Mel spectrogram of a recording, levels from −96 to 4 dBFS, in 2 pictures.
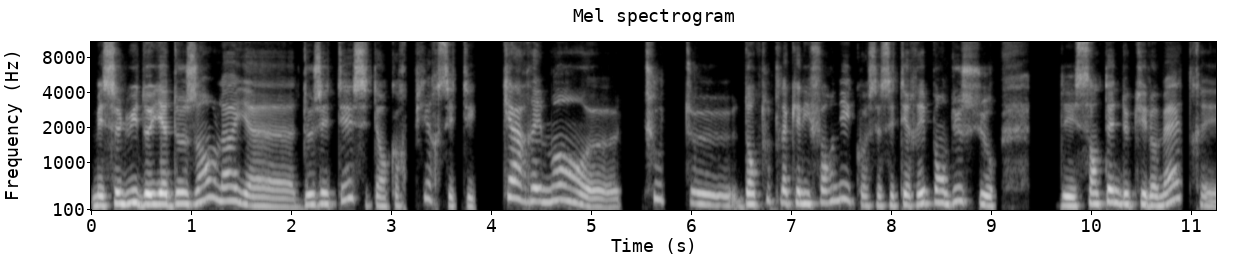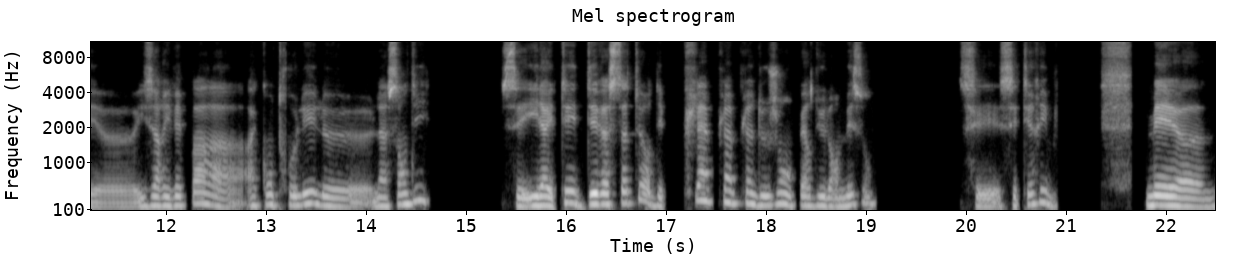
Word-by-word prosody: mais 180 +1 +4
celui 215 +5 +6
d'il 200 0 +9
y 205 - +10
a 200 - +9
2 210 +3 +3
ans 305 +6 -1
là, 265 -2 0
il 245 - -2
y 200 - +2
a 160 -4 -2
2 195 +7 +1
étés, 240 +10 -1
c'était 180 - +1
encore 170 +1 -6
pire, 300 -2 -9
c'était 165 -1 -4 0.3
carrément, 255 - 0
heu, 150 -1 -3 0.2
toute, 300 -3 -5 0.3
heu, 190 -4 0
dans 205 -1 +2
toute 250 +7 -12
la 230 - +1
Californie, 230 +6 -1
quoi. 185 -7 -8
Ça 180 0 -4
s'était 180 +2 -1
répandu 220 +5 0
sur 190 -8 0 0.7
des 175 -1 +5
centaines 210 +5 +3
de 205 - +3
kilomètres 200 - -1
et 80 -1 -4
heu, 75 0 -9
ils 165 +2 -2
arrivaient 175 0 -1
pas 215 -1 -1 0.4
à - - -14
à 175 - -3
contrôler 190 +3 -2
le 165 -4 -4
l'incendie. 200 +10 +1 0.7
C'est 165 - +1
il 175 +1 +5
a 175 - +5
été 225 +7 0
dévastateur, 205 +3 +3
des 165 -2 -5 0.2
plein, 270 -2 -2
plein, 235 -3 -2
plein 215 -1 -2
de 180 -2 -1
gens 205 +3 -1
ont 180 - -5
perdu 175 -1 -2
leur 165 -1 -4
maison. 190 +6 -3 0.8
C'est 80 0 -4
c'est 170 - -3
terrible 200 -2 -4 0.9
mais, 180 -1 +7
heu, 155 -1 -1
195 Hz, 170 wpm, -23 LUFS, 170-220 Hz, 0.9 s, y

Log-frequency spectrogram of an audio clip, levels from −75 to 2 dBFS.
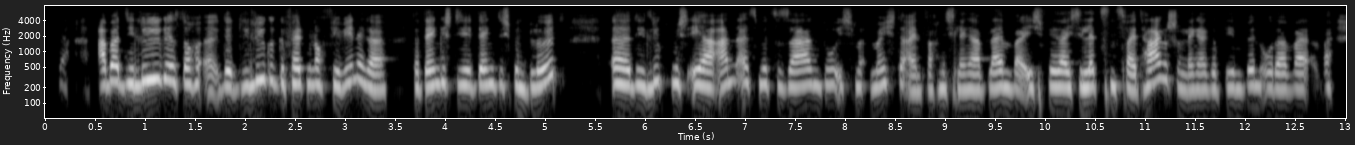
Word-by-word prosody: Ja. - - -19 0.3
Aber 270 -1 +6
die 235 +1 0
Lüge 285 +5 +5
ist 255 -2 0
doch 235 0 +1
äh, - - -6
d-die 205 +1 +1
Lüge 275 +5 +1
gefällt 235 0 +1
mir 230 - -4
noch 230 -2 -1
viel 215 -2 -2
weniger. 220 -7 0 0.2
Da 200 - -4
denke 215 +5 +3
ich, 230 -1 -6
die 225 -1 -1
denkt, 225 +2 +1
ich 220 0 -8
bin 205 -4 -1
blöd. 225 - +1 0.4
Äh, 235 -2 +5
die 220 0 -2
lügt 255 +6 -4
mich 240 -3 -3
eher 215 -2 +4
an, 215 +6 +1
als 250 +1 -5
mir 230 -1 -4
zu 210 -1 -11
sagen: 215 +2 +1
„Du, 225 0 -6
ich 210 0 -10
m 205 - -5
möchte 225 +4 -5
einfach 175 +1 -5
nicht 190 -1 -7
länger 185 0 0
bleiben, 200 +2 -1
weil - - 0
ich 185 -2 -7
vielleicht 205 -2 +2
die 200 - -1
letzten 205 0 0
2 200 -4 +1
Tage 230 +11 +4
schon 200 -8 -8
länger 185 +1 -4
geblieben 190 +1 -8
bin 220 0 -2
oder 190 -3 -3
weil 190 -1 0
weil“ 205 0 -9
215 Hz, 250 wpm, -24 LUFS, 195-235 Hz, 0.4 s, Aber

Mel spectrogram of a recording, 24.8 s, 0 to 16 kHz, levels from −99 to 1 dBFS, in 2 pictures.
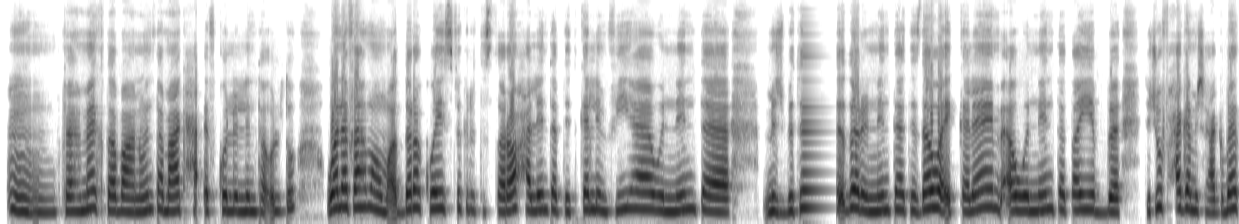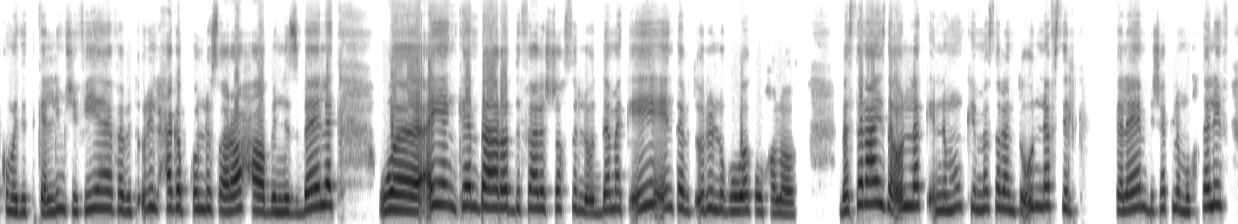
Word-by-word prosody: إمم، 220 -4 -1
فاهماك 235 +5 -1
طبعًا، 230 -2 +1
وأنت 255 +4 -1
معاك 240 -1 +2
حق - - -4
في 250 - -11
كل 240 -1 0
اللي 235 0 +1
أنت 230 -1 -2
قُلته، 235 +6 -4 0.3
وأنا 290 +3 +5
فاهمة 295 -2 +1
ومقدرة 260 +4 +2
كويس 270 -1 0
فكرة 260 -3 -8
الصراحة 235 +4 +1
اللي 245 +1 +2
أنت 255 +1 -2
بتتكلم 245 +1 -2
فيها، 265 +3 -1
وإن 235 -3 +1
أنت 245 -3 +2 0.3
مش 225 -1 -1
بتقدر 285 +3 +1
إن 230 0 +2
أنت 250 +2 -1
تذوّق 260 +3 +3
الكلام، 250 +6 -1
أو 240 0 +3
أنت 250 +3 0
طيب 250 -3 0 0.3
تشوف 275 +5 -3
حاجة 275 +1 +1
مش 240 -3 -3
عاجباك 220 +6 0
وما 230 -3 +1
تتكلمش 220 +3 -4
فيها، 280 +2 -1
فبتقول 245 -1 -4
لي 295 - +1
الحاجة 275 +1 -1
بكل 275 -1 -3
صراحة 245 0 +3
بالنسبة 220 +5 +1
لك، 330 0 +3 0.4
وأيًا 270 +7 +4
كان 315 -1 +3
بقى 290 -2 +4
رد 290 -2 0
فعل 280 +1 -1
الشخص 280 +1 -5
اللي 240 -6 -1
قدامك 255 +6 -3
إيه، 325 +6 0
أنت 295 0 -4
بتقول 255 0 -3
اللي 255 -2 -2
جواك 240 +1 +1
وخلاص. 210 -5 -2 0.4
بس 240 +1 -1
أنا 350 +1 +4
عايزة 350 -4 +3
أقول 315 +2 +3
لك 320 0 +1
إن 245 +1 -3
ممكن 285 +1 -5
مثلًا 275 -2 -3
تقول 305 +5 -1
نفْس 315 0 -4 0.6
الكلام 260 +4 -1
بشكل 275 +3 -6
مختلف، 300 +8 -1
255 Hz, 175 wpm, -22 LUFS, 235-280 Hz, 0.6 s, وأنا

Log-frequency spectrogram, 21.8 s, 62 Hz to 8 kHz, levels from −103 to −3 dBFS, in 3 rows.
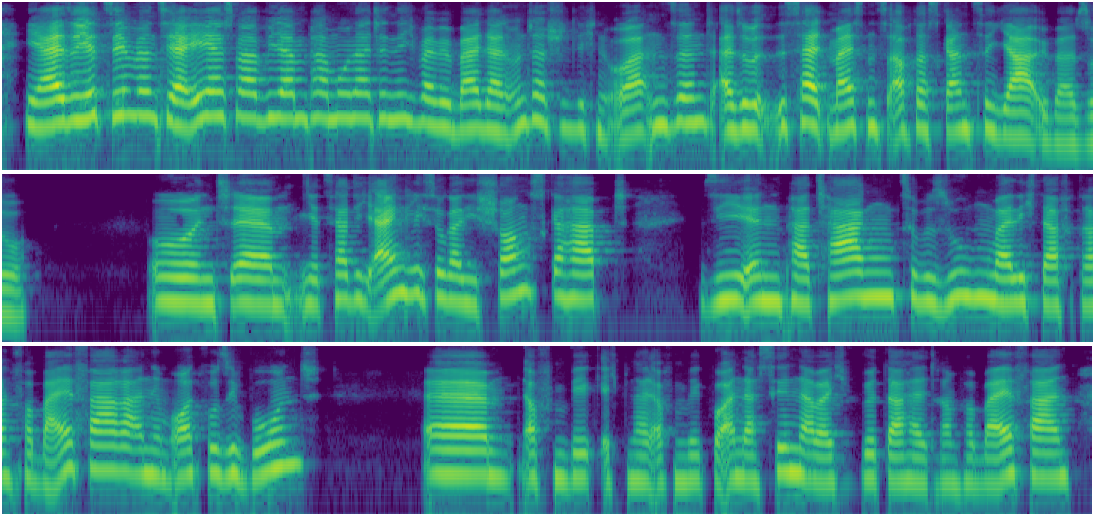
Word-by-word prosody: Ja, 225 -1 +5
also, 245 +2 +9
jetzt 285 +2 +3
sehen 305 +1 +1
wir 305 - +2
uns 285 -3 -3
ja 230 -3 +8
eh 230 +4 +4
erst 300 0 +2
mal 285 -2 +1
wieder 285 0 +1
'n 280 -1 -2
paar 285 0 -3
Monate 280 0 -3
nicht, 270 -2 -4
weil 235 -2 0
wir 215 -2 -1
beide 205 0 +1
an 190 -2 +1
unterschiedlichen 210 -4 -6
Orten 195 +6 0
sind. 250 -1 -2
Also, 200 +2 +1
ist 215 +2 -4
halt 240 -3 +7
meistens 215 +2 0
auch - - -1
das 205 -1 -5
ganze 200 +2 -2
Jahr 170 -3 +3
über 140 -1 -7
so 140 0 -7 0.8
und, 200 -1 -1
ähm, 190 0 +2
jetzt 185 0 -9
hatte 215 0 -2
ich 210 - -6
eigentlich 250 -3 +2
sogar 215 -3 -1
die 190 - -5
Chance 245 +8 -2
gehabt, 220 -2 0 0.5
sie 205 +3 -2
in 205 +1 +1
'n - - -3
paar 195 -2 0
Tagen 230 +3 +3
zu 235 -2 -8
besuchen, 220 +3 -2
weil 195 0 +2
ich 200 0 -4
da 185 -1 +2
dran 180 0 -7
vorbeifahre 225 +5 0
an 200 0 -2
dem 190 -2 -6
Ort, 190 +1 -2
wo 210 - -2
sie 195 -2 -4
wohnt. 250 +7 -2 0.7
Ähm, 195 -2 +5
auf'm 180 0 -5
Weg 180 0 -6
ich - - -13
bin 170 - -9
halt 165 -3 -5
auf'm 165 +2 -9
Weg 170 0 -9
woanders 170 0 -3
hin, 210 -2 0
aber 165 -2 0
ich 160 0 -10
würde 175 0 -7
da 165 -1 0
halt 160 -2 -7
dran 160 -1 -10
vorbeifahren. 180 +4 0
205 Hz, 210 wpm, -24 LUFS, 185-230 Hz, 0.8 s, also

